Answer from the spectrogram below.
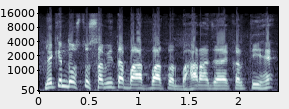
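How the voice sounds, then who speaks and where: Male channel host, somewhat high voice, narrates a true crime case straight to the audience, keeps calling them friends and moralizes. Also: expressive, quick pace, darkish tone. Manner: keeps addressing viewers as friends; moralizing, asks viewers for opinions. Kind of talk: retelling a true crime story to viewers.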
